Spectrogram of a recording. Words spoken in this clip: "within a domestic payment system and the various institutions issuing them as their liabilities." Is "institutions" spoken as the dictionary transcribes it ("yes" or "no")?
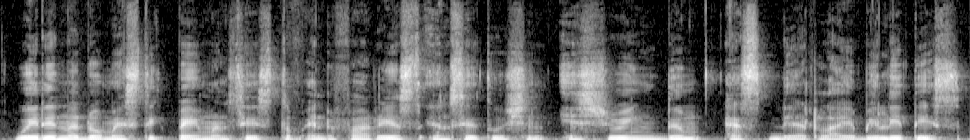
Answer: no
